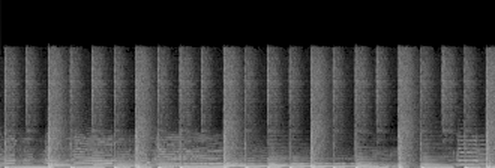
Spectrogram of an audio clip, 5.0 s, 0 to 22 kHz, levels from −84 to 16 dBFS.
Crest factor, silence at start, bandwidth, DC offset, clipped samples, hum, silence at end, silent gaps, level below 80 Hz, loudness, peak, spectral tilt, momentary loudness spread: 14 dB; 0 s; 16.5 kHz; 0.2%; under 0.1%; none; 0 s; none; -22 dBFS; -16 LUFS; 0 dBFS; -5.5 dB/octave; 2 LU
